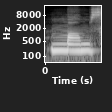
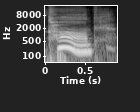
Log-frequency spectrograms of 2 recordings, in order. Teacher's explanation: Mom's – очень быстрый звук «а», проскакивает его, и слово car – долгий «а». Опять-таки появляется эта волна и вытяжение.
